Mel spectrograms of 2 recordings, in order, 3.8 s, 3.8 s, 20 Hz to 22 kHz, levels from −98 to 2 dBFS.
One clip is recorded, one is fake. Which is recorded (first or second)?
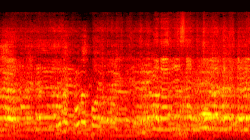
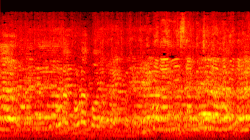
second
